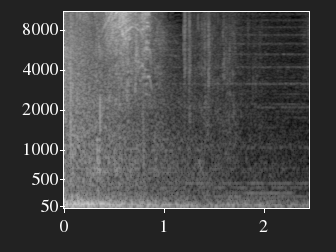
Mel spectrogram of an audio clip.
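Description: Bombarda explosion spell in the Hogwarts Legacy video game: one loud booming blast with a crackling, shattering burst at the start, then a rumbling tail that decays over two seconds, with no talk.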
